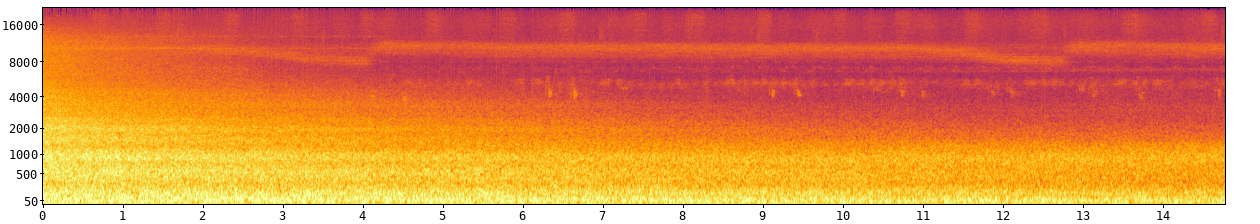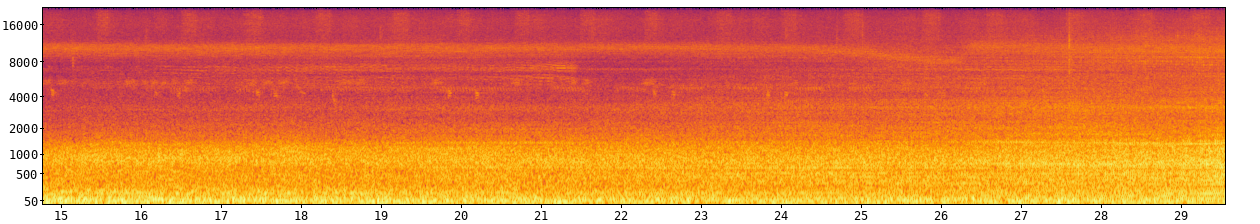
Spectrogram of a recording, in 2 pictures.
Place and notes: {"title": "金獅步道, 新竹縣湖口鄉 - traffic sound", "date": "2017-08-12 17:36:00", "description": "Near high-speed railroads, traffic sound, birds sound, Suona\nZoom H2n MS+XY", "latitude": "24.88", "longitude": "121.07", "altitude": "146", "timezone": "Asia/Taipei"}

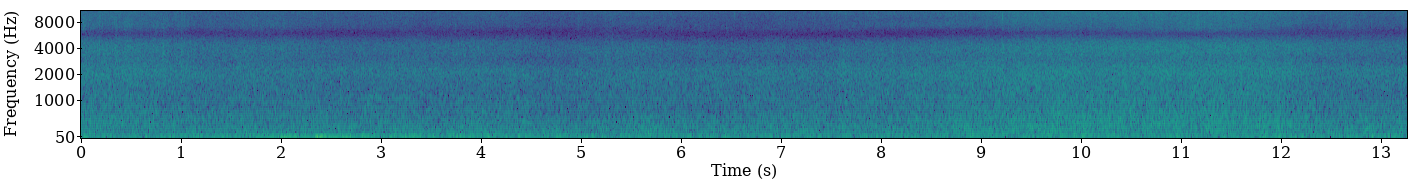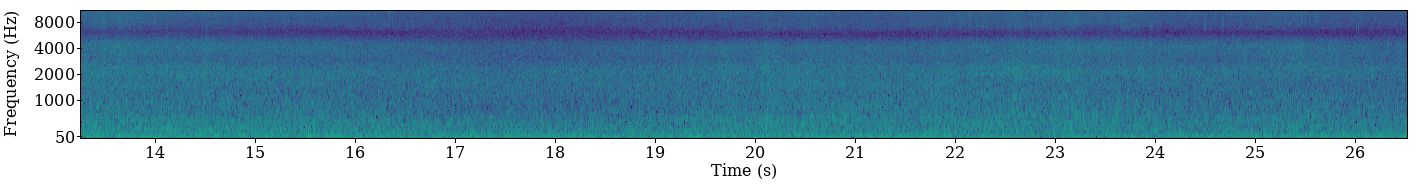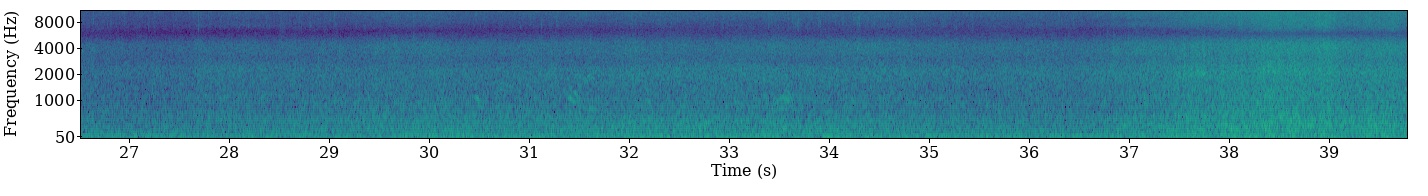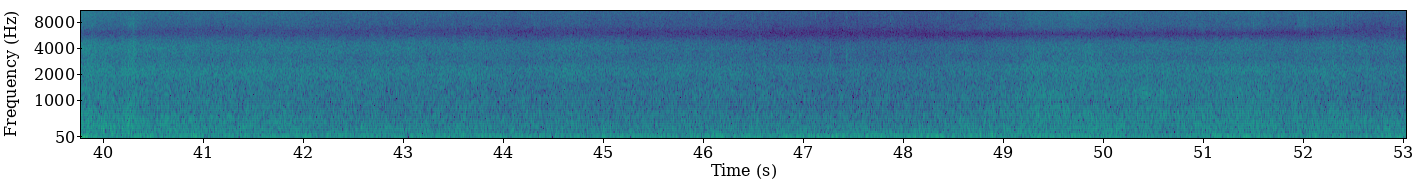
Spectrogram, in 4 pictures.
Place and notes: {"title": "頭城鎮大里里, Yilan County - On the coast", "date": "2014-07-21 16:49:00", "description": "On the coast, Sound of the waves, Very hot weather\nSony PCM D50+ Soundman OKM II", "latitude": "24.95", "longitude": "121.91", "altitude": "1", "timezone": "Asia/Taipei"}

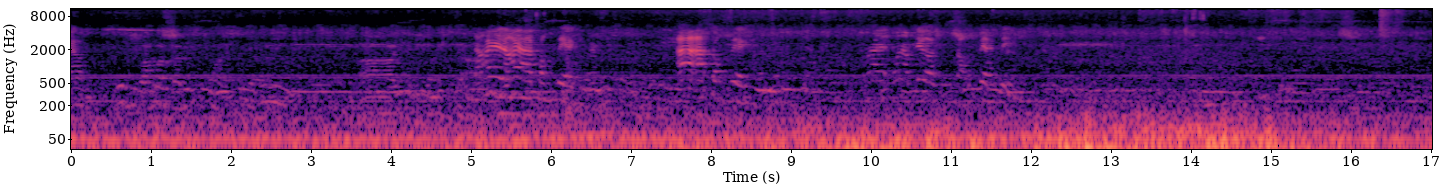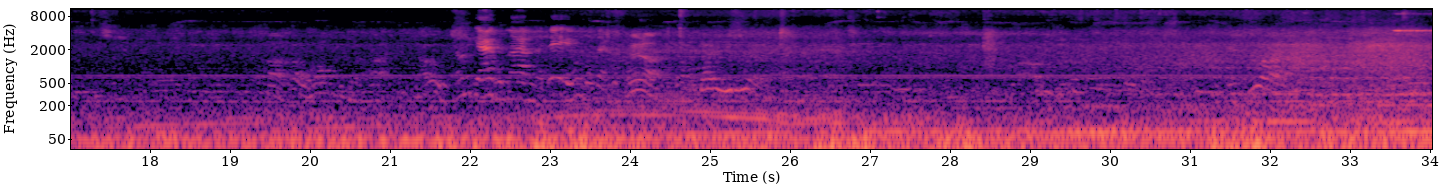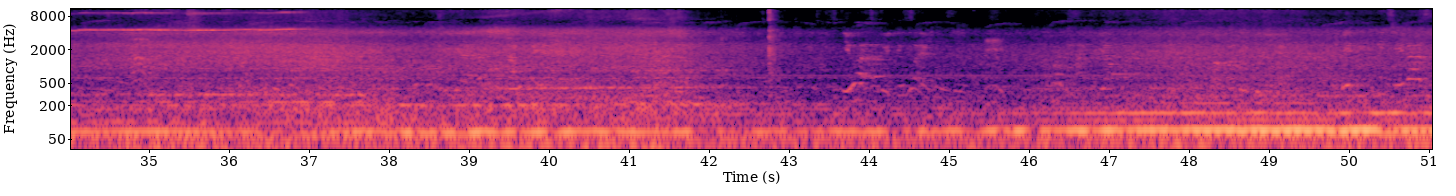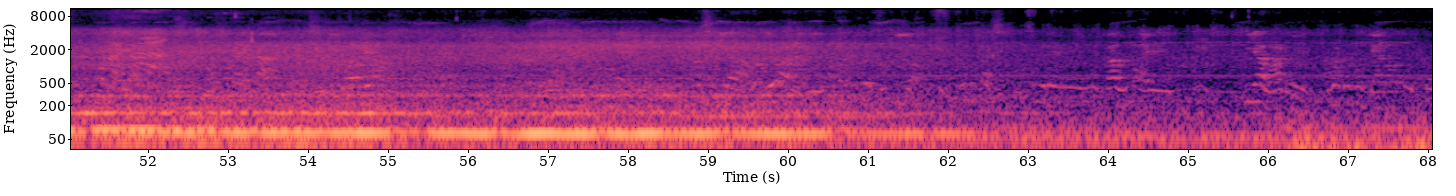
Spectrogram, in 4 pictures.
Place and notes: {"title": "Yongguang Rd., Su'ao Township - In the small park", "date": "2014-07-28 14:08:00", "description": "In the small park, Traffic Sound, Hot weather", "latitude": "24.59", "longitude": "121.85", "altitude": "11", "timezone": "Asia/Taipei"}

